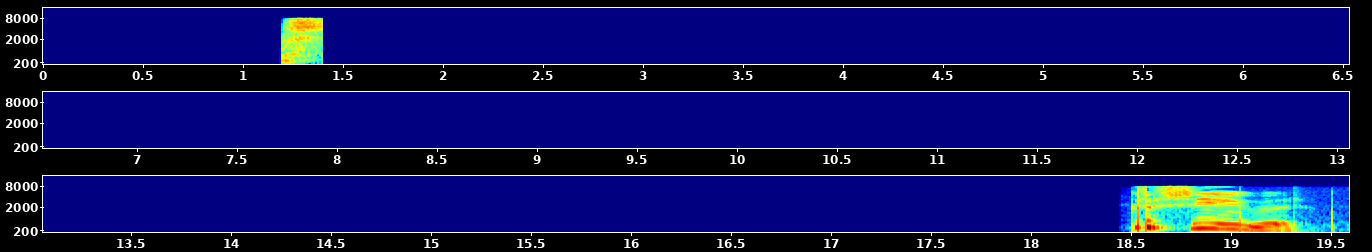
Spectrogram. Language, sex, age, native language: Icelandic, female, 10, Icelandic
